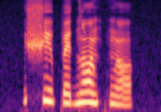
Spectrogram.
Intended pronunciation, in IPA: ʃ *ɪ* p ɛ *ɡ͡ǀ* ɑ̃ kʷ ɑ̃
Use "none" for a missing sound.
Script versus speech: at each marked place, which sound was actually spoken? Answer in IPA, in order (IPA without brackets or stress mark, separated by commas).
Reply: ɪ, d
